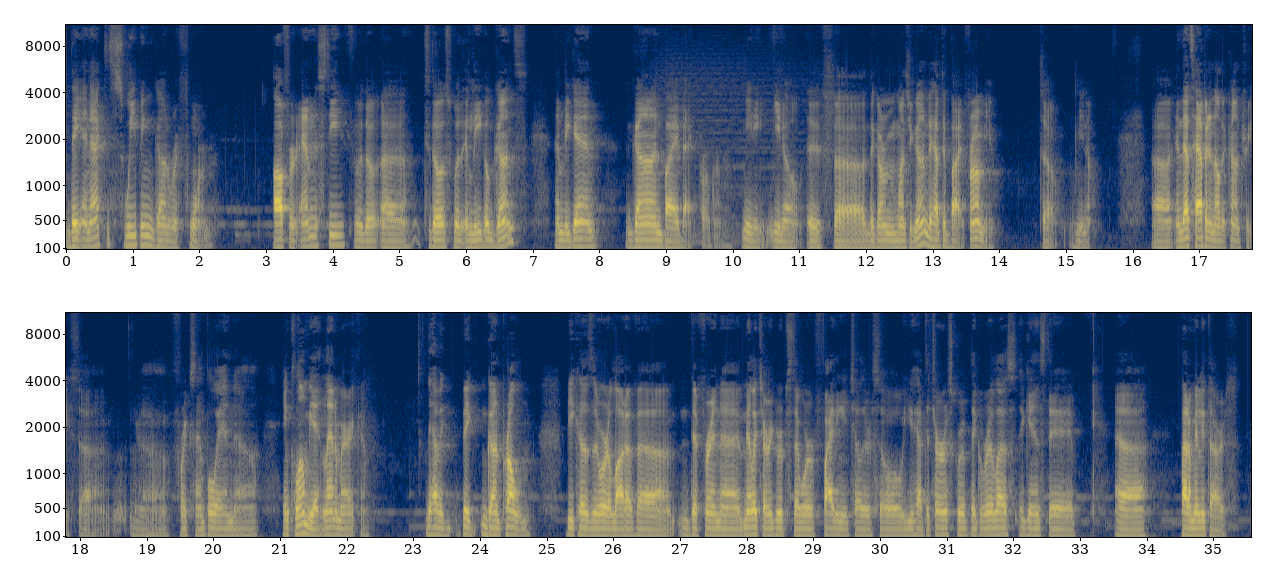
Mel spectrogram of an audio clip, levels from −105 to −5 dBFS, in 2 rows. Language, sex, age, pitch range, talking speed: English, male, 20-39, 100-110 Hz, 150 wpm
